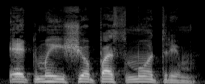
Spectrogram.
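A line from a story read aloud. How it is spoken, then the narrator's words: Calm. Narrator (Russian): спокойно сказал Карлсон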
